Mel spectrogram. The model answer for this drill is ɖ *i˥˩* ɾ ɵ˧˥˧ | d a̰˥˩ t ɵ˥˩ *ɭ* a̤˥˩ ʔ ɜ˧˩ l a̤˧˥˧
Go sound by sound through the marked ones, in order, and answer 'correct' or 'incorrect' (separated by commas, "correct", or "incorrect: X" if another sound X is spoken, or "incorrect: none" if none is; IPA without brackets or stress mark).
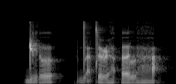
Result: correct, correct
